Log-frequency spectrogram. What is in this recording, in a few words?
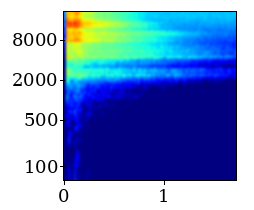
Tablet Rollover; Warframe; Duviri; Easter Eggs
